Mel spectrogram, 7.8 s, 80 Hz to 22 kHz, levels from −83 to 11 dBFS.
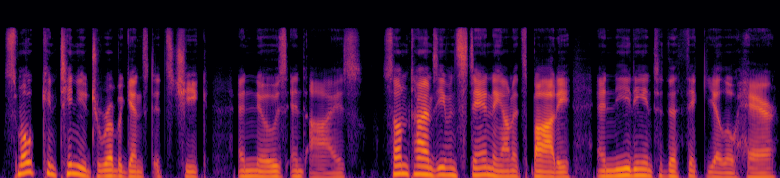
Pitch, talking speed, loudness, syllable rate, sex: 125 Hz, 185 wpm, -19 LUFS, 5.3 syllables/s, male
